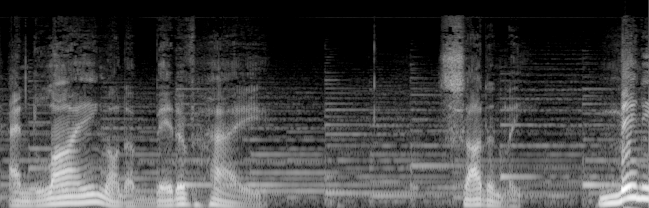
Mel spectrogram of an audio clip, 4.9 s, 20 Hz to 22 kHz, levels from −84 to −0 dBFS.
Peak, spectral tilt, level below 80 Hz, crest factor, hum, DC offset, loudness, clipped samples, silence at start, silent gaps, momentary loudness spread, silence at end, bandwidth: 0 dBFS; -6.5 dB/octave; -36 dBFS; 16 dB; none; under 0.1%; -16 LUFS; under 0.1%; 0 s; none; 20 LU; 0 s; 16 kHz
